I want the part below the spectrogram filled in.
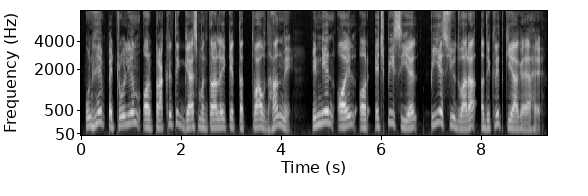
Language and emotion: Hindi, neutral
